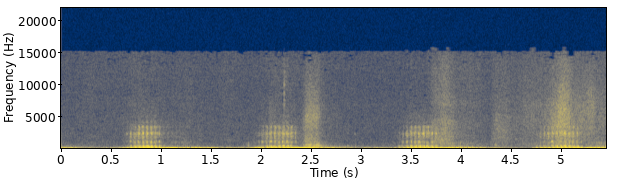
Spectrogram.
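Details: Maine Coon cat Vasilisa being massaged with long fingernails; low rumbling purr swelling and fading in time with her breathing, roughly every 1.4 seconds, faint nail scratches now and then.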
